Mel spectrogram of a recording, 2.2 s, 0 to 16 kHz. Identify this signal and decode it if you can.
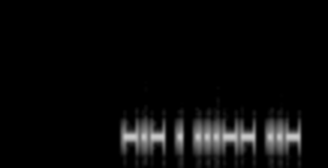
Morse code, heard as a keyed tone, about 40 wpm, 700 Hz. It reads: KE3U
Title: USA Call Signs - 4 Characters - 4x Character Spacing - 40wpm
